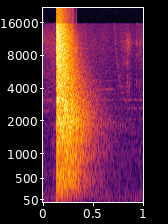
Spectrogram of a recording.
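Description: A balloon bursts in a single sharp, loud pop at close range, its bang fading quickly into a short tail of room echo.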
